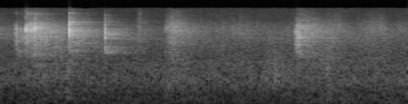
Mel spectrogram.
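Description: A few short, hissy scrapes and rustles of hands handling things: a quick cluster at the start and two more about a second and a half in.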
